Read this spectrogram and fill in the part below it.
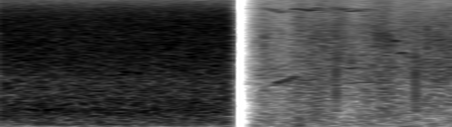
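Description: A river rushes loudly over a weir.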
